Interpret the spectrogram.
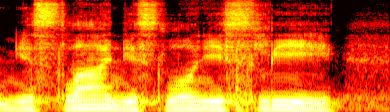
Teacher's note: when we add our vowel markers, our feminine marker, our plural marker, and so forth, the L does reappear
